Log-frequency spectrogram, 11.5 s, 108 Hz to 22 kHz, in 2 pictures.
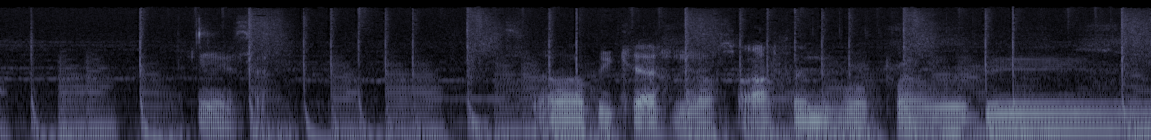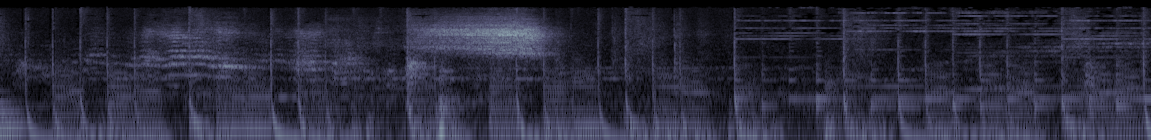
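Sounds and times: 
busy tonal background with steady rhythmic pulses: 0:00.7 - 0:11.5
speech: 0:01.0 - 0:01.6, 0:02.7 - 0:06.0
kittens meowing: 0:05.5 - 0:08.7.

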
